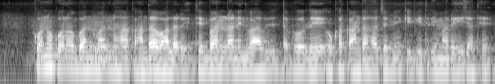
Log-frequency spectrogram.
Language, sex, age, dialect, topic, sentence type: Chhattisgarhi, male, 18-24, Western/Budati/Khatahi, agriculture, statement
